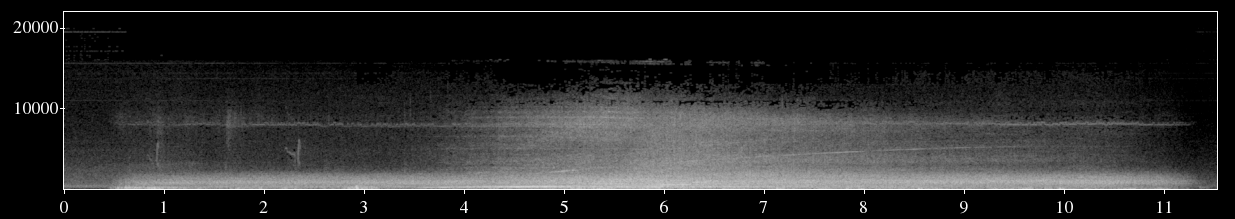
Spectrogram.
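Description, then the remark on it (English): An electric car's synthetic drive sound: a steady whirring hum with a tonal whine that glides upward in pitch, swelling slightly in the middle and holding for about ten seconds before cutting off. “And now let's go back to electric cards.”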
